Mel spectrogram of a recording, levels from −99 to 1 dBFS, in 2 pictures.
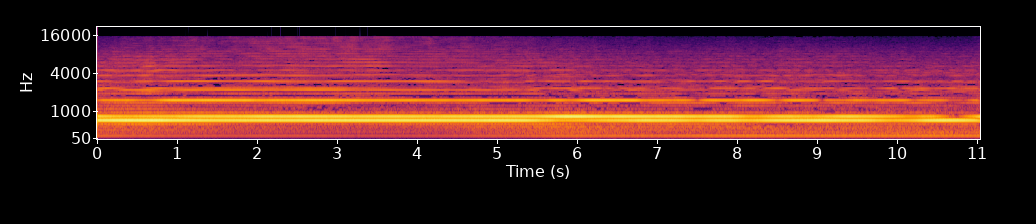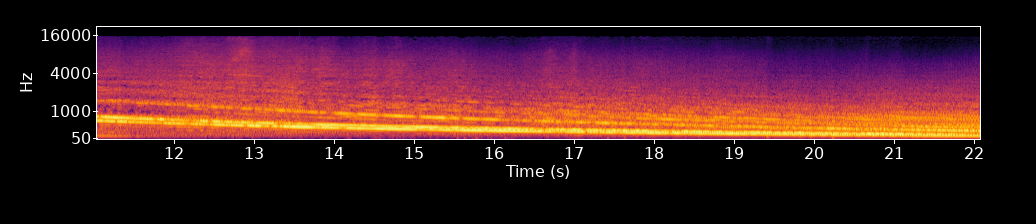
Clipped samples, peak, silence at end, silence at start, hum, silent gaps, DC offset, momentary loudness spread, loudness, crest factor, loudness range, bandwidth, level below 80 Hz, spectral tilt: under 0.1%; 0 dBFS; 0 s; 0 s; none; none; under 0.1%; 4 LU; -9 LUFS; 8 dB; 3 LU; 14.5 kHz; -60 dBFS; -7 dB/octave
